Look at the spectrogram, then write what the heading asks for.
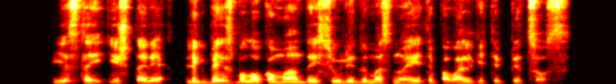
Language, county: Lithuanian, Utena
